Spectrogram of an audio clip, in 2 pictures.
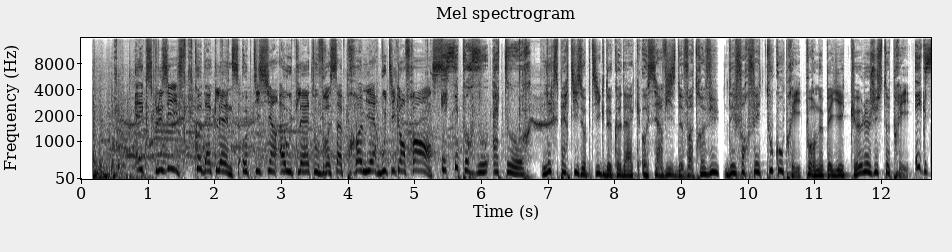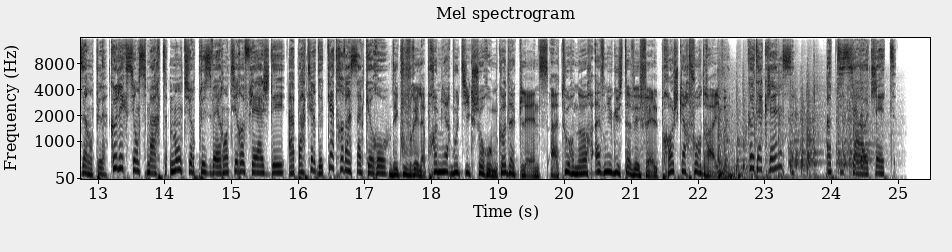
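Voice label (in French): spot, spots radio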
